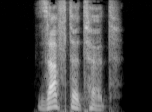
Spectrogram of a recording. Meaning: inflection of saften: 1. second-person plural preterite 2. second-person plural subjunctive II
- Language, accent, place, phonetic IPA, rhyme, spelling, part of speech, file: German, Germany, Berlin, [ˈzaftətət], -aftətət, saftetet, verb, De-saftetet.ogg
